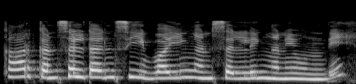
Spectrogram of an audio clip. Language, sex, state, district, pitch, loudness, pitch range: Telugu, female, Andhra Pradesh, Annamaya, 305 Hz, -14 LUFS, 280-340 Hz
